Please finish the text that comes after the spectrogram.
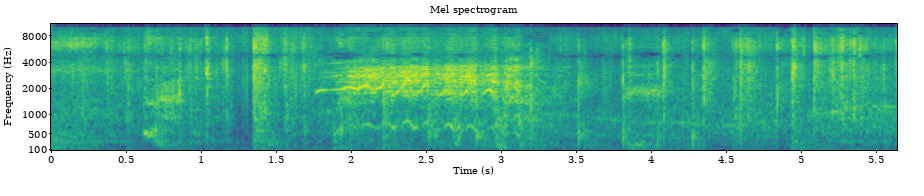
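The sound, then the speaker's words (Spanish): Horses whinny loudly, a long shrill neigh in the middle, while hooves clip-clop in a steady, scattered rhythm throughout, with faint voices in the background; the horses are worn out after five hours on the road as the riders halt to dismount. “Los caballos no dan más. Más bien desmontemos.”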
